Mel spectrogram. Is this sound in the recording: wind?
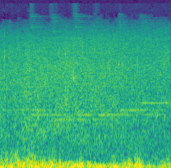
yes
